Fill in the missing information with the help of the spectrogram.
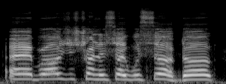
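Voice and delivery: put-on very high, loud drunken plea; drunk Jarvey. Drunk Jarvey insisting he only said hi, very high. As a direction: whine like a hurt drunk friend. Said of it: "they drunk, slurring their words".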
